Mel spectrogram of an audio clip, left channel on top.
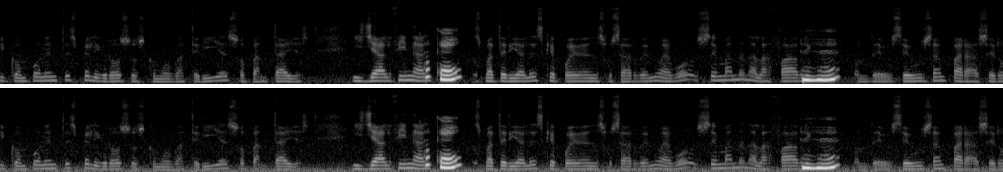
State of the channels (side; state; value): right; noise; rumble, 20 dB below the sound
